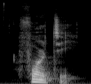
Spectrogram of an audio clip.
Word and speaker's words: forty: Мы должны помнить о том, что ударение в слове, которое обозначает десятки, всегда ставится на первый слог. Вот сейчас я прочту 4 числительных. Обратите внимание на то, как я ставлю, где я ставлю ударение я ударяю первые слоги. Thirty, forty, fifty, sixty. Если же мы имеем дело с числительными от 13 до 19, ударение всегда идет на последний слог, на вот этот тин.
